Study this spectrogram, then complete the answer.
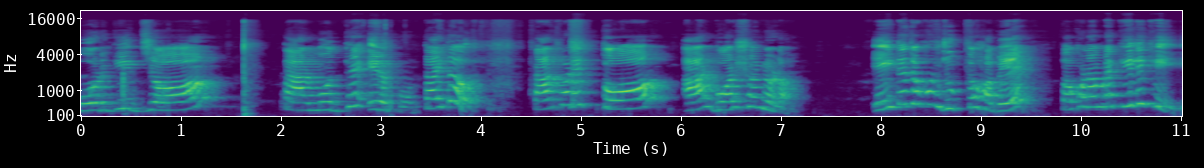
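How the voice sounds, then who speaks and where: A woman teaches young pupils in a demo class, her voice pitched very high and sounding bright and clear. She explains letters patiently and keeps asking the class questions. The room around her is echoey. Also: animated, slow pace, long pauses. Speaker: primary school teacher giving a demo class. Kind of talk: teaching children Bengali conjunct letters.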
